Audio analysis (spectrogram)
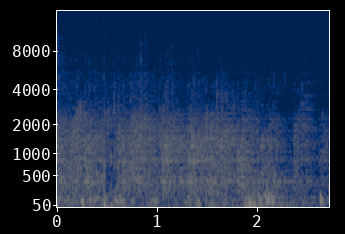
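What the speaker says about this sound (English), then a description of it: "Let's give him another round of applause." Faint, distant applause from a conference audience at an African social entrepreneurship gathering, a soft steady patter of many hands heard from afar.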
